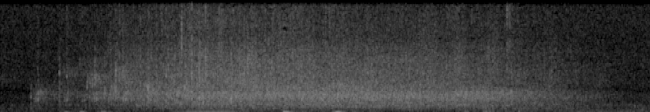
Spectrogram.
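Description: Audience applauding, swelling for a few seconds and then fading, with two low thumps near the middle.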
